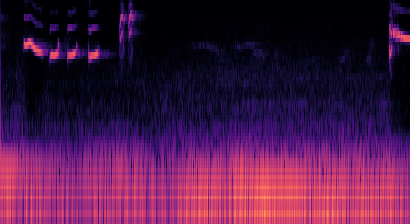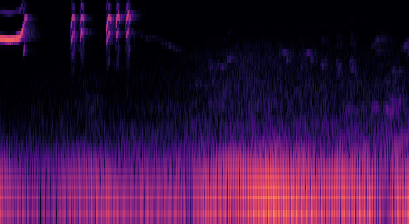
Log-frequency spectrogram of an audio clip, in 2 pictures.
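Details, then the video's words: Orange-headed thrush in full song, used to draw replies from other birds: clear whistled notes falling and slurring, then a looping whistle and quick sharp chips, separated by a pause with constant low rumble behind. "Putar Kicauan ANIS MERAH Gacor Ini dijamin Pasti Ikut Nyaut"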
